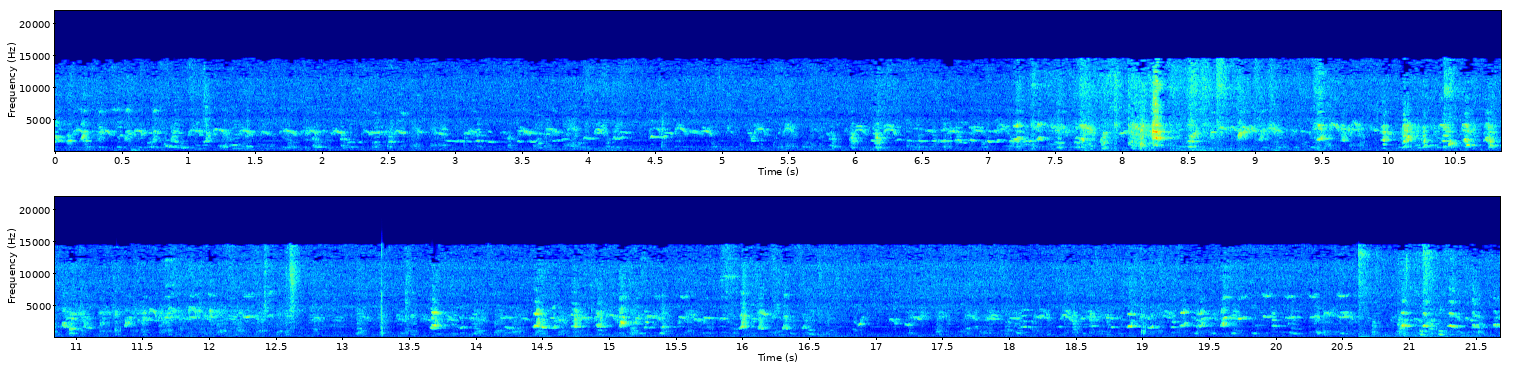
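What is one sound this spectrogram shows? A young chicken chirps and peeps repeatedly, close by.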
